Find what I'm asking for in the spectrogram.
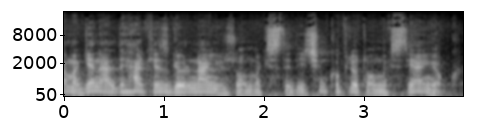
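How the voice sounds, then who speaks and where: Lively intonation marks a man's somewhat breathy voice at medium pitch. He speaks at a fairly quick pace. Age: 50s. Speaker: rally co-driver. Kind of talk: interview. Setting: studio.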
